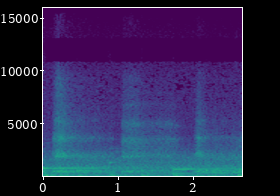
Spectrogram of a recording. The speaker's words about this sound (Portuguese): Sente a respiração ofegante de uma figura misteriosa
